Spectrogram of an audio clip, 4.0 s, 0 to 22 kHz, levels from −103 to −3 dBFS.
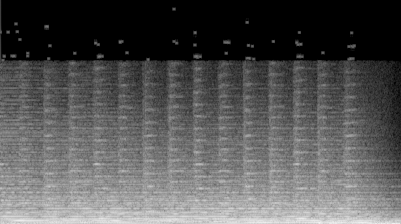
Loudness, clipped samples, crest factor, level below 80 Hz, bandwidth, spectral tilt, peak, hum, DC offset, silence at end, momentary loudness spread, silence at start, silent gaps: -15 LUFS; under 0.1%; 12 dB; -22 dBFS; 14.5 kHz; -6 dB/octave; -2 dBFS; none; under 0.1%; 0 s; 3 LU; 0 s; none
